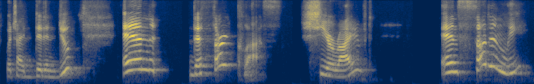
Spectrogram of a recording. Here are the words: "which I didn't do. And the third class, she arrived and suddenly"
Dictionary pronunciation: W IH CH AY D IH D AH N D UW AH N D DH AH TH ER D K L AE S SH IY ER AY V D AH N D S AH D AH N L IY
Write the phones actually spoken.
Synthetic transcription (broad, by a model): W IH CH AY D IH D N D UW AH N DH AH TH ER D K L AE S SH IY ER AY V D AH N S AH D N L IY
